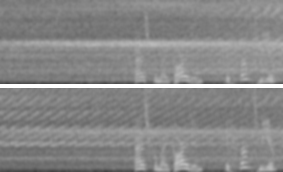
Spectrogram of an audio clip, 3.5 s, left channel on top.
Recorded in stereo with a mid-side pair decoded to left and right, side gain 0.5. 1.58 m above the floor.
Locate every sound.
1.7 s a woman speaking: 20° right, 0.9 m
